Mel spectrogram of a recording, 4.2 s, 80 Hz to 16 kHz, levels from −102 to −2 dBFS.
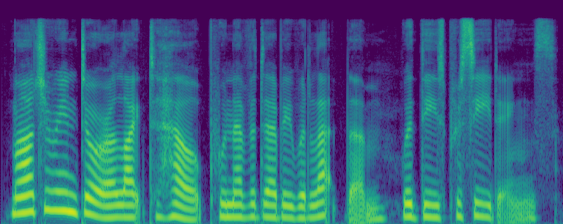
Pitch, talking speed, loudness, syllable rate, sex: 205 Hz, 200 wpm, -19 LUFS, 5.9 syllables/s, female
